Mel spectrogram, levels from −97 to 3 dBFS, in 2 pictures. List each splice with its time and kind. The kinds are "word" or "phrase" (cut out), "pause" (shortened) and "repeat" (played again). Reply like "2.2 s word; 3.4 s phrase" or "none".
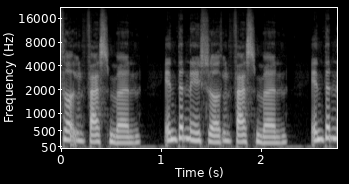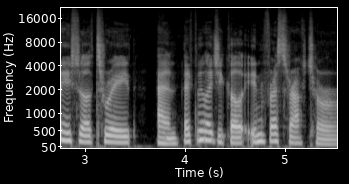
1.6 s repeat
